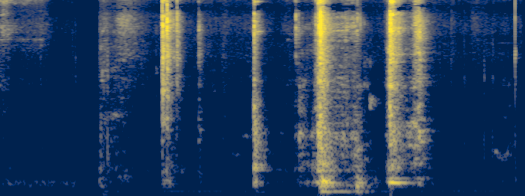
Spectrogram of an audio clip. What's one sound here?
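A door handle clicks and a door swings open with knocks.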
